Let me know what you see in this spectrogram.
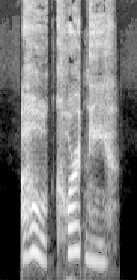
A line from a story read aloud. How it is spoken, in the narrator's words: Kaylin gasped loudly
